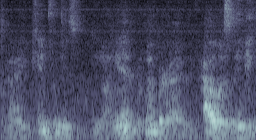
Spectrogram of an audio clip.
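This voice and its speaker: A man speaks with a Spanish accent. Audible room echo and noticeable background noise surround him. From Mexico. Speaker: pastor and community development leader. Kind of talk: testimony. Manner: halting.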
